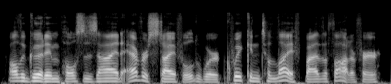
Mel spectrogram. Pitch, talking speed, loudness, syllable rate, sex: 135 Hz, 260 wpm, -16 LUFS, 6.5 syllables/s, male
